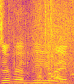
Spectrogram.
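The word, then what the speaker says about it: Ren'Py: Renpai is pronounced like senpai because of Python. I always pronounce it Rempe.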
